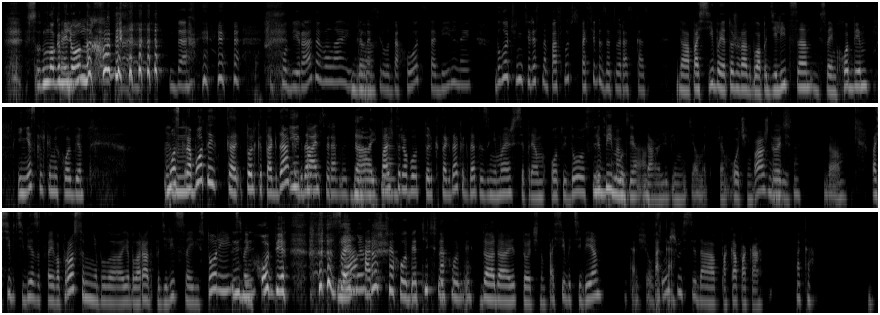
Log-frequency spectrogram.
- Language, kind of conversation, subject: Russian, podcast, О каком своём любимом творческом хобби ты мог(ла) бы рассказать?
- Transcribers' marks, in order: laugh; chuckle; unintelligible speech; tapping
